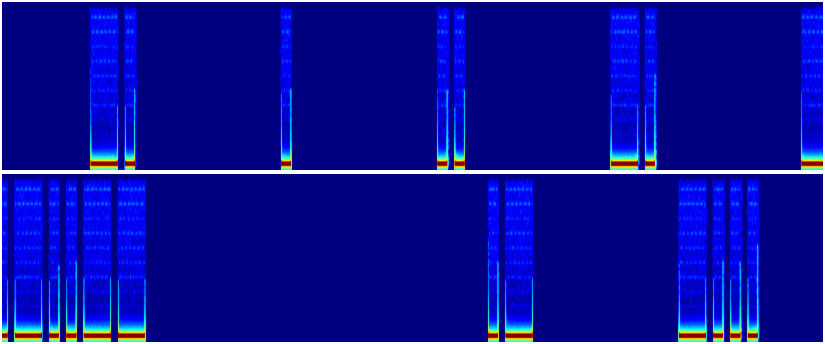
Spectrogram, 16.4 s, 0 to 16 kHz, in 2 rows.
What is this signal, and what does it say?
Morse code, heard as a keyed tone, about 14 wpm, spaced as for 5 wpm, 700 Hz. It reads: NEIN, AB
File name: Morsekurs / Witze / Witz 07. November 2017, 25 F70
